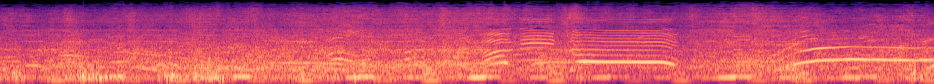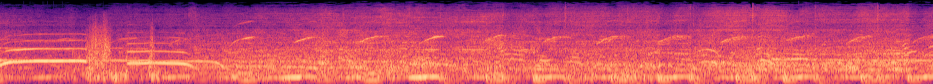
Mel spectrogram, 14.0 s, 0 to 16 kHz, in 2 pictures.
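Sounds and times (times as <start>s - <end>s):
crowd cheering and whooping: 0.0s - 14.0s
electronic dance music: 0.0s - 14.0s.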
